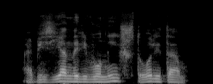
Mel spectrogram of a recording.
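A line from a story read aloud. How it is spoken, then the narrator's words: Whispered. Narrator (Russian): прошептал Келлен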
